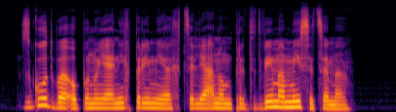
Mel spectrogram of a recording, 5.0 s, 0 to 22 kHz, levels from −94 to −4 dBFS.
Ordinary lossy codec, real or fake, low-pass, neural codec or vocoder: none; real; 19.8 kHz; none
